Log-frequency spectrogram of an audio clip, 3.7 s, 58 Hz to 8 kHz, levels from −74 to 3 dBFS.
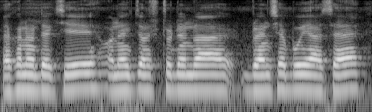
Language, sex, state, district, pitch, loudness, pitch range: Bengali, male, Tripura, Unakoti, 150 Hz, -13 LUFS, 150-155 Hz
